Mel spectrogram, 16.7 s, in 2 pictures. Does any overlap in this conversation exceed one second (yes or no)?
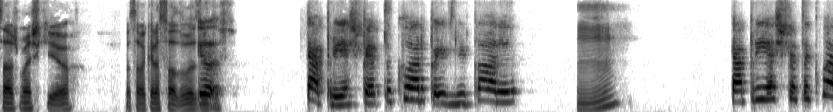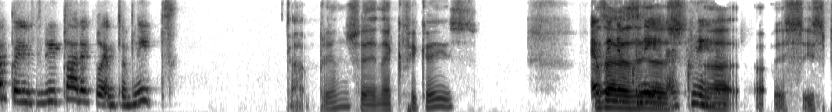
yes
